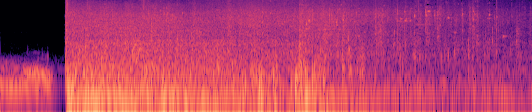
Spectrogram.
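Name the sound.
explosion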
